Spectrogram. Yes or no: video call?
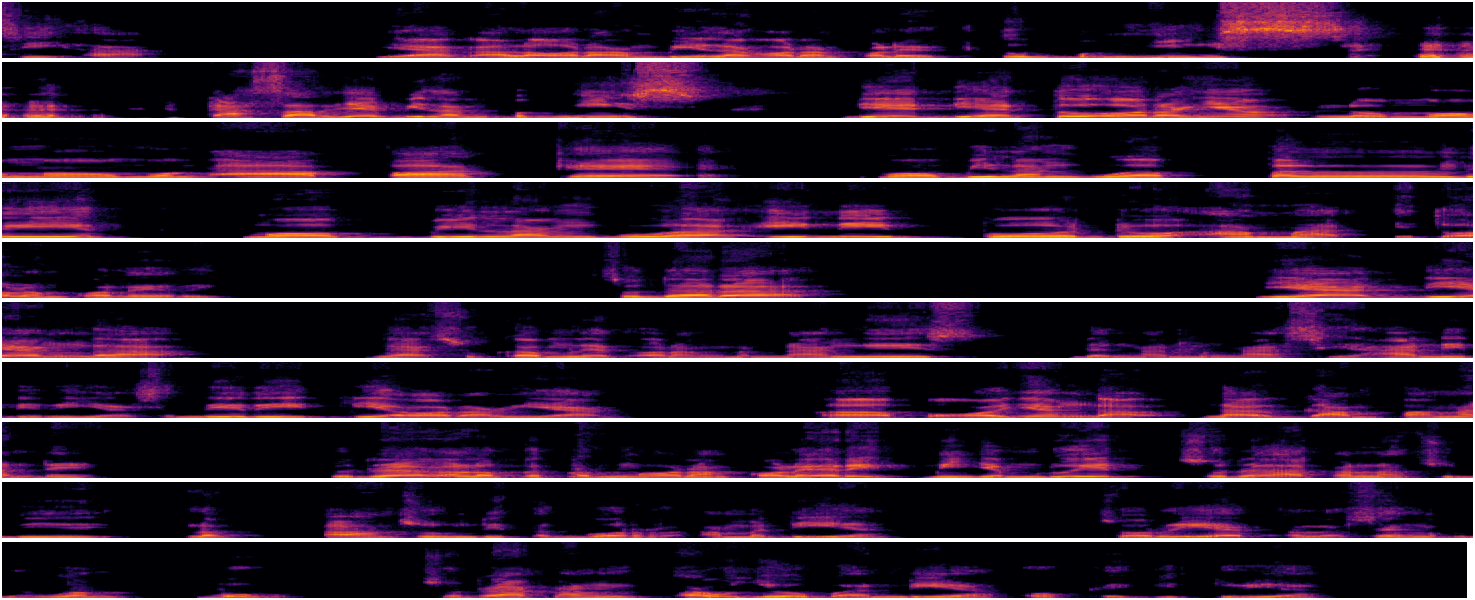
yes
